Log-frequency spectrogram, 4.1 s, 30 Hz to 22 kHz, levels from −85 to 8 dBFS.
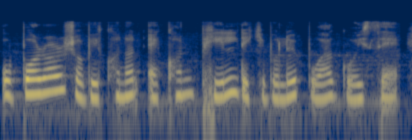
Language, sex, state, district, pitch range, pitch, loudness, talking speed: Assamese, female, Assam, Kamrup Metropolitan, 225-260 Hz, 240 Hz, -21 LUFS, 100 wpm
